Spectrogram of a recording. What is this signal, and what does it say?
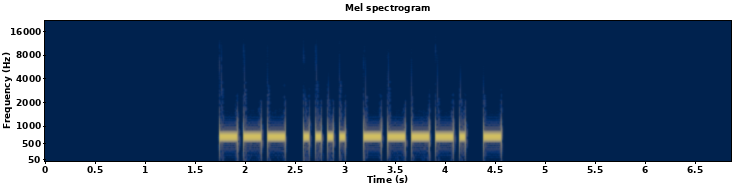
Morse code, heard as a keyed tone, about 20 wpm, 700 Hz. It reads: OH9T
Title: DXCC-100 Call Signs - 4 Characters - Repeated 2x - 20wpm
